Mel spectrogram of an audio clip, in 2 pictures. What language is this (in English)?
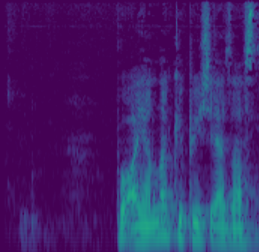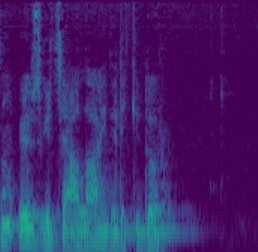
Uyghur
